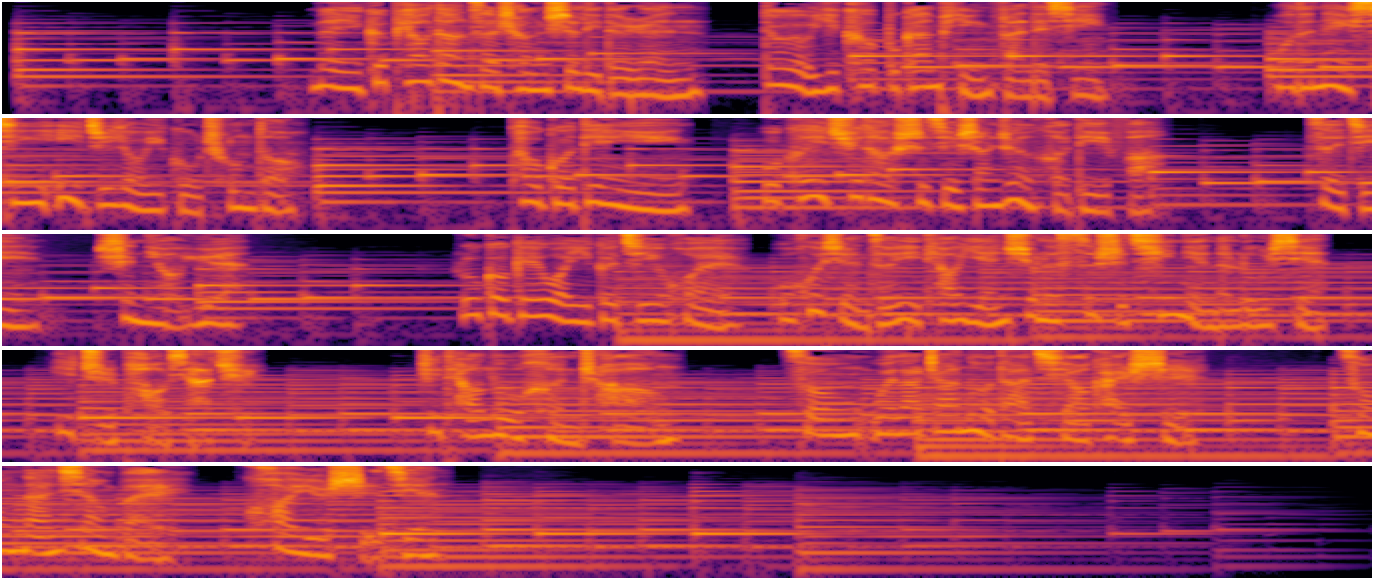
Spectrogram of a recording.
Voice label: 女 旁白; 纽约

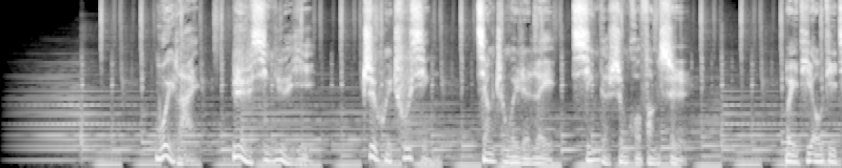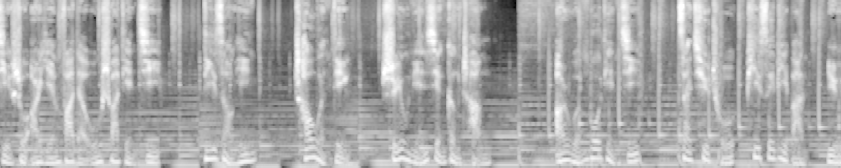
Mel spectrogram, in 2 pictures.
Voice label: 男 POD产品解说

